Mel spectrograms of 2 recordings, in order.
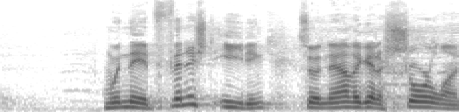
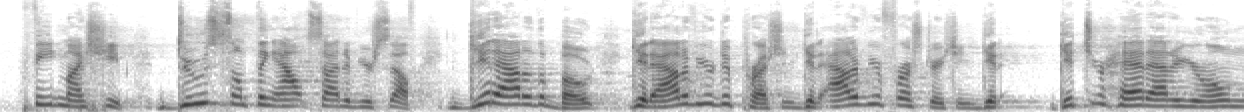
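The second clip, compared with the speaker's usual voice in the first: louder and higher, pressing hard; fervent urging; 6 semitones higher, 6 dB louder than usual. Acted. Jesus urging Peter to look beyond himself, fervently. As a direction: drive each command home.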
